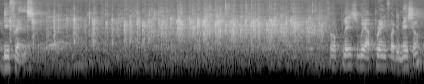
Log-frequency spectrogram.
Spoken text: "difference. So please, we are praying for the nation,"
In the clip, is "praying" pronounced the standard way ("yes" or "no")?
yes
